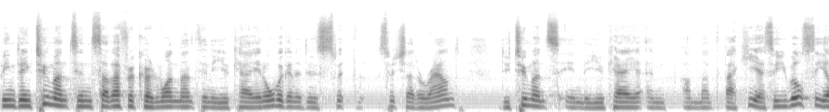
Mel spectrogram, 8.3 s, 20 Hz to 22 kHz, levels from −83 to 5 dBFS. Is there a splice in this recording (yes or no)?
no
